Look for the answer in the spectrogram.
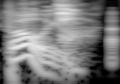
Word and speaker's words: Bowie: It's Bowie. I thought you were saying Bowie on purpose. – I never know. It fucks me up. Well, because Bowie.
